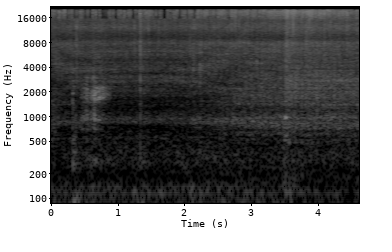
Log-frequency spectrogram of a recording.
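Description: Chopped onions sizzle steadily in a hot pot, a continuous hiss of frying with a couple of faint clinks and stirring scrapes, no voices over it.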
